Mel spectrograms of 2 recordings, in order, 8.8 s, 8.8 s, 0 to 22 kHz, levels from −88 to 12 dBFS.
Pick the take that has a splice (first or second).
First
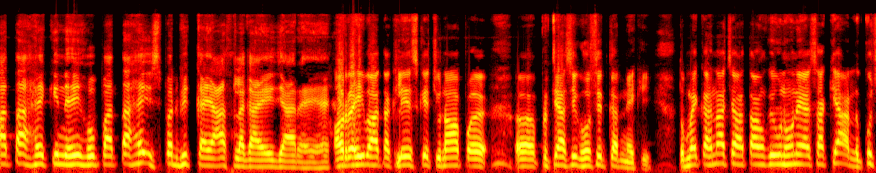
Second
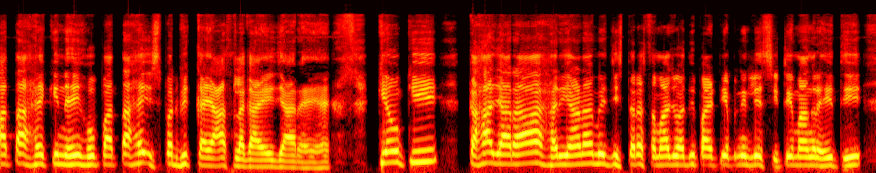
first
